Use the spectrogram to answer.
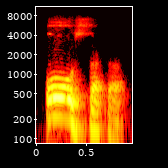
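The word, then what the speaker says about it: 大阪: Aí o japonês, quando lê esse símbolo, ele prolonga esse som, o, ele não faz o, faz Osaka, Osaka, né?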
